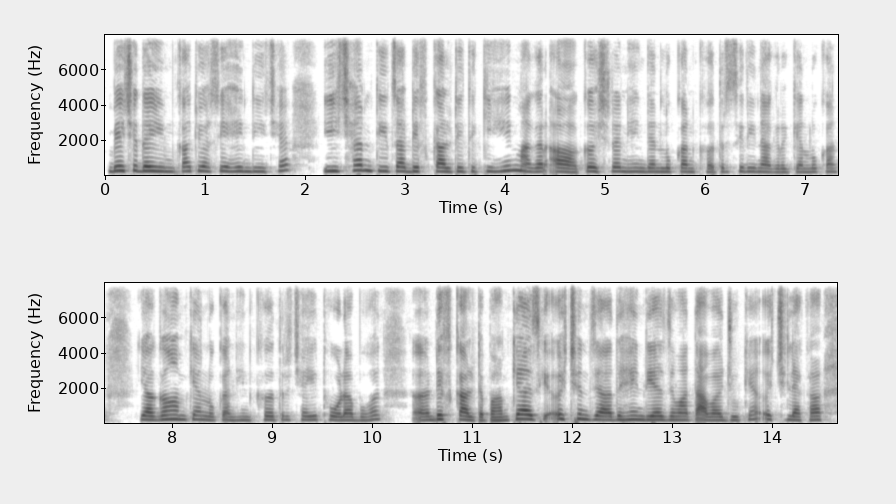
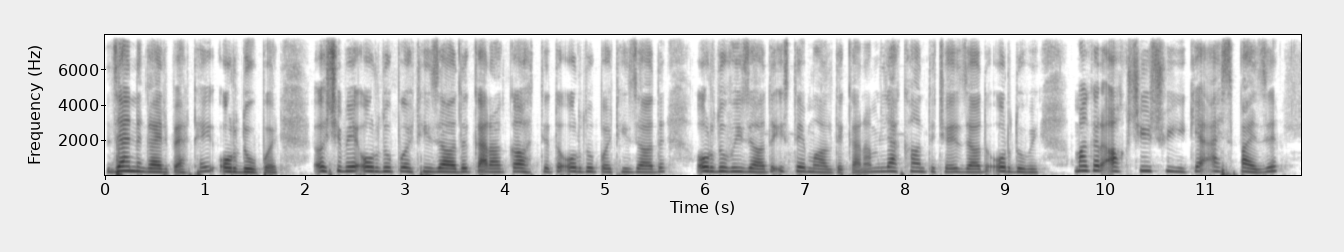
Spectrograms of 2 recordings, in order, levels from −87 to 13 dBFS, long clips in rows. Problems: constant background noise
